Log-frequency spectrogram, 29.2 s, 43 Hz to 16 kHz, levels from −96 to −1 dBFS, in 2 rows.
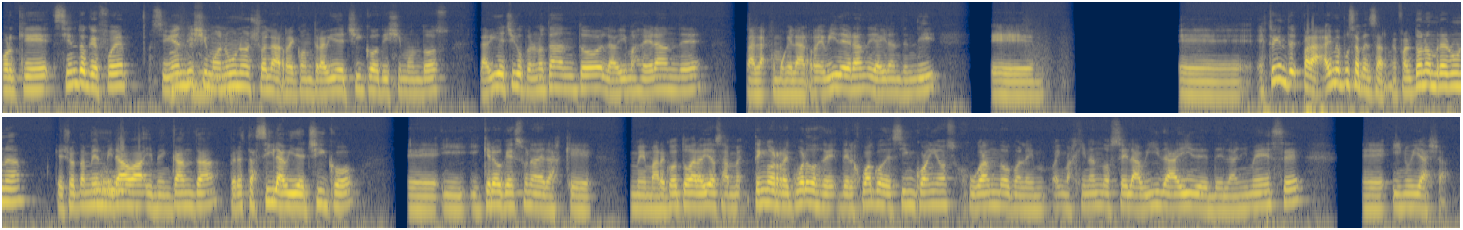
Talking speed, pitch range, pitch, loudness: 220 wpm, 130-160 Hz, 140 Hz, -17 LUFS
